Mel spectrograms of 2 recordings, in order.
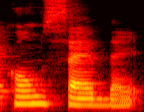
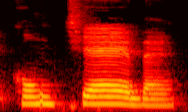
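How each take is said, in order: First: The c before e sounds like 's'. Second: The c before e sounds like 'tch'. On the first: The speaker calls it wrong. "não é" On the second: The speaker calls it right. "é concede, porque o C com E tem som de tché"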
